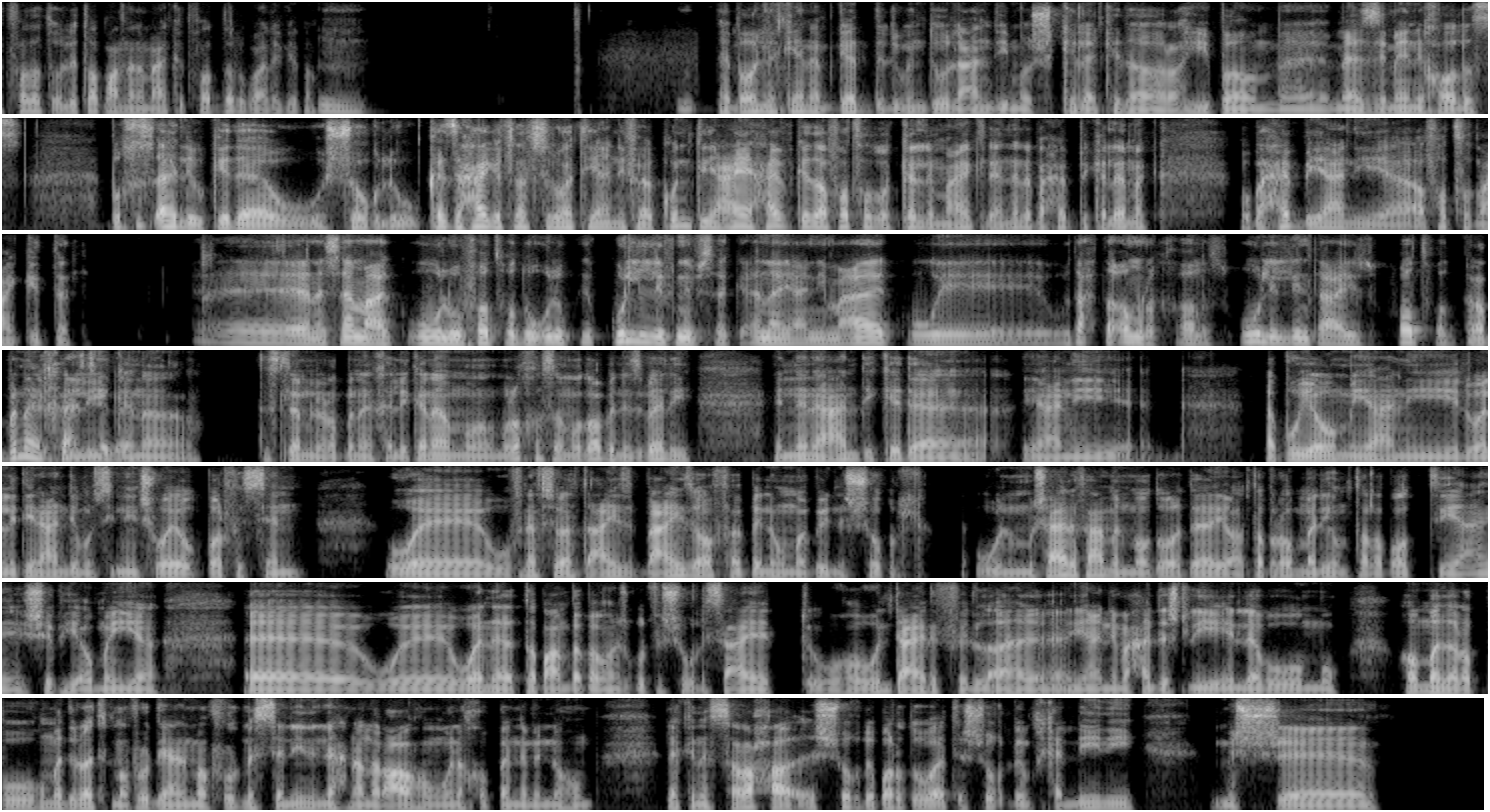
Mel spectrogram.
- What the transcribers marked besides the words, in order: tapping; other background noise
- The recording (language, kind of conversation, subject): Arabic, advice, إزاي أوازن بين شغلي ورعاية أبويا وأمي الكبار في السن؟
